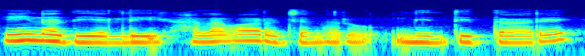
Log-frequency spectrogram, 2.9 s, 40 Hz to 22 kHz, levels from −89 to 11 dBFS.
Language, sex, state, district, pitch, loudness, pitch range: Kannada, female, Karnataka, Bangalore, 195 Hz, -15 LUFS, 190-225 Hz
